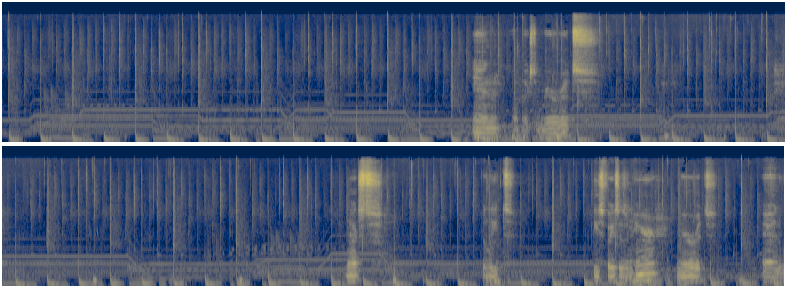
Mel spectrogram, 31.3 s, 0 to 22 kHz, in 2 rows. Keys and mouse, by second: 1.8 ctrl+r, 3.0 Tab, 3.7 Tab, 4.7 right click, 5.7 ctrl+right click, 6.6 alt+s, 8.0 alt+s, 9.3 alt+x, 9.8 Tab, 10.7 Tab, 11.5 right click, 12.0 right click, 13.7 ctrl+right click, 14.5-21.0 middle drag, 14.5 g, 16.2 Tab, 17.1 Tab, 18.3 g, 19.9 Tab, 20.6 KP_1, 21.0 right click, 21.2-22.8 middle drag, 21.3 Tab, 22.5 3, 22.8 right click, 23.0 ctrl+middle click, 23.4 ctrl+right click, 23.6-31.3 ctrl+middle drag, 24.0 x, 25.1 ctrl+z, 25.7 x, 27.9 alt+x, 30.0 Tab.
